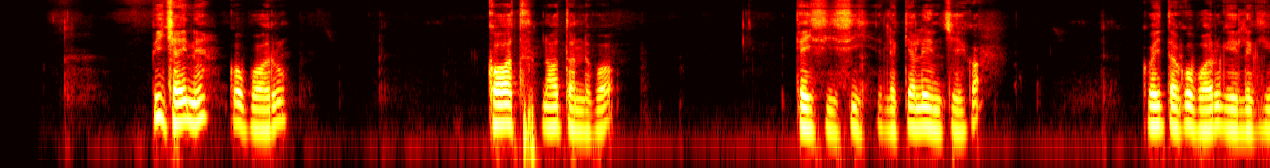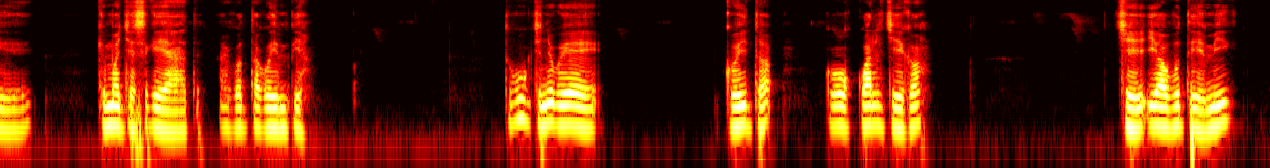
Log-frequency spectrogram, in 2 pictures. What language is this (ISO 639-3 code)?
kln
